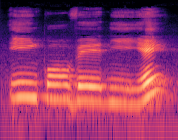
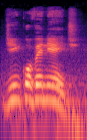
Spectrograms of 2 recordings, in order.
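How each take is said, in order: First: "Inconveniente" very slow, stretched, rising at the end; teacher slowly spelling out stress of "Inconveniente"; slow stress demo. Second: Said in the usual way. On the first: Shown as a demonstration. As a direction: draw out "Inconveniente" to show the stressed syllable. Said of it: "A mais forte é no em". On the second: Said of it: "Onde recai a sílaba tônica".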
